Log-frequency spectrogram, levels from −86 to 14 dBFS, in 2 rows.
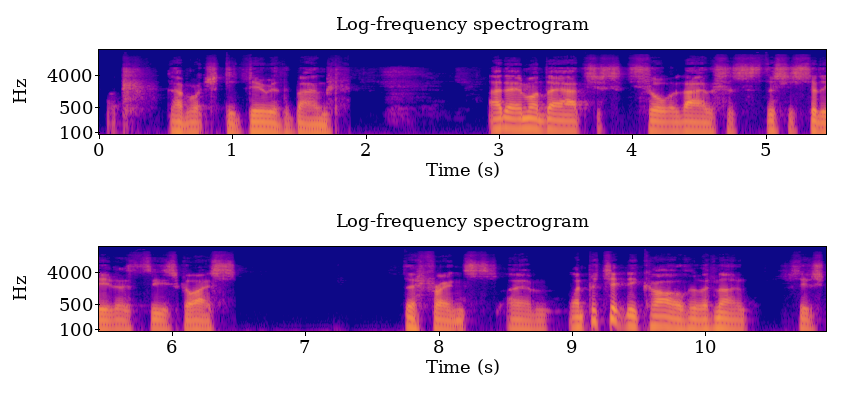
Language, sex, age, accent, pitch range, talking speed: English, male, 60-79, British, 90-105 Hz, 185 wpm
